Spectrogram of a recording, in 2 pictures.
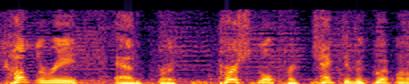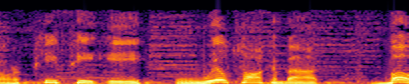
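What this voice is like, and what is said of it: Usual voice. Nothing is said of it.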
